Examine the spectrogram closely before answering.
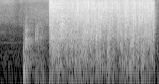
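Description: Compressed air hisses loudly from a nozzle.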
